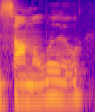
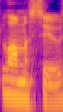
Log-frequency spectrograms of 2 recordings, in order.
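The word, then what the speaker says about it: Lama Su: However, Jingo is very good at just missing arm printing and Somaloo uh is just Lamasu, sorry I keep mispronouncing it, is honestly just a great minifigure overall with minor flaws.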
